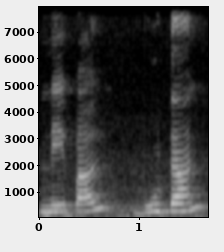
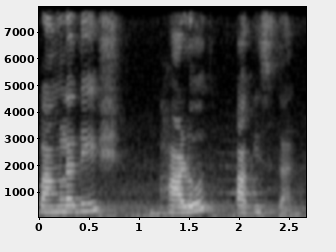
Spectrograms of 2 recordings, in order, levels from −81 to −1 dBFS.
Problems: constant background noise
